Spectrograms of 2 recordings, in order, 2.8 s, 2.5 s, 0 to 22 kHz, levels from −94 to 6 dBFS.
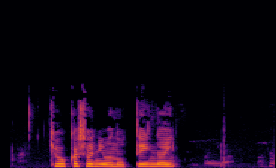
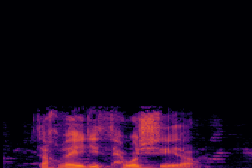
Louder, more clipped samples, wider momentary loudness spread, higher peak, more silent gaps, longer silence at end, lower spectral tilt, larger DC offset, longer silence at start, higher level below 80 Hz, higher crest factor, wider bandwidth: first, -24 LUFS vs -29 LUFS; neither; second, 6 LU vs 11 LU; about the same, -10 dBFS vs -8 dBFS; neither; second, 0.05 s vs 0.3 s; about the same, -2.5 dB/octave vs -3.5 dB/octave; neither; first, 0.5 s vs 0.35 s; second, -84 dBFS vs -62 dBFS; second, 16 dB vs 22 dB; first, 9.4 kHz vs 8.2 kHz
